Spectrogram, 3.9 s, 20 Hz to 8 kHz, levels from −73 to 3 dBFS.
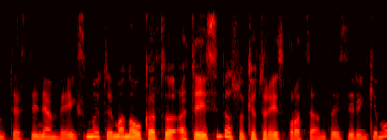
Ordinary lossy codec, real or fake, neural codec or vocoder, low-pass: Opus, 64 kbps; real; none; 7.2 kHz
